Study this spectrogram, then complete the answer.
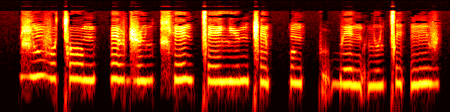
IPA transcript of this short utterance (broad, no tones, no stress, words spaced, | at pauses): ʑũ voǀoŋ | ɛ̃vɖ͡ʐʉʎ t͡ɕʰẽɡ ǀe lʲʉŋǁẽ pːõŋkːṵ beŋo̰ʎuʎǀi ʔĩv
